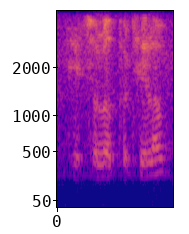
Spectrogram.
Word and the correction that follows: Huitzilopochtli: you butchered that, Boo. Huitzilopochtli. Huitzilopochtli. Pochtli.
